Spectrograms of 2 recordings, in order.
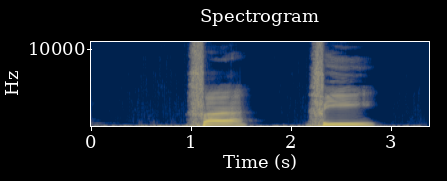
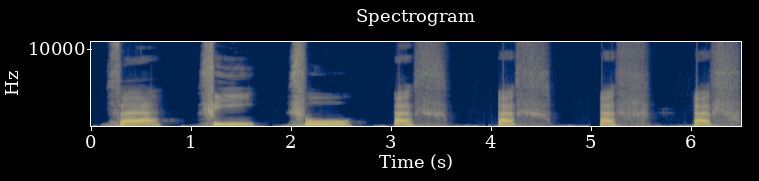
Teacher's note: pasti dengan otomatis dia akan mengalirkan nafas yang nama sifatnya disebut dengan hams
